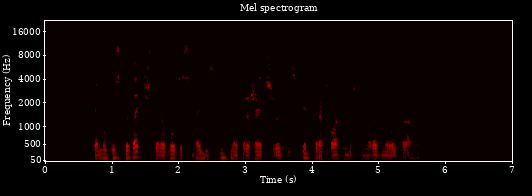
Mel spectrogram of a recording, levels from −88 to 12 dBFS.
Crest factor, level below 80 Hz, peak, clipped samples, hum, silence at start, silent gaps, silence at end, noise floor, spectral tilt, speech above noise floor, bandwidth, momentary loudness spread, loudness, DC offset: 22 dB; under -90 dBFS; -50 dBFS; under 0.1%; none; 0.05 s; none; 0 s; under -90 dBFS; -4 dB/octave; over 20 dB; 11.5 kHz; 4 LU; -68 LUFS; under 0.1%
